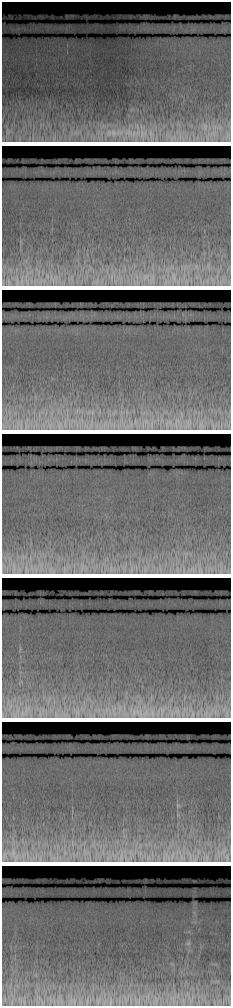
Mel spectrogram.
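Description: Westinghouse escalator running, a loud steady mechanical rumble that swells about two seconds in and then holds, heard while riding it.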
